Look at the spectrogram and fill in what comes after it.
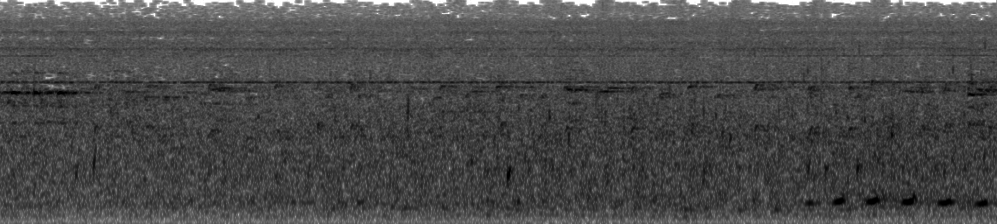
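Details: Jungle insects in Krabi, Thailand, among cicadas and crickets near mangroves. Steady high ringing tones drone continuously over a soft hiss, with faint scattered chirps and a few low notes toward the end.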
